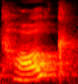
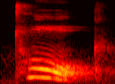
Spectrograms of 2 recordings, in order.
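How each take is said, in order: First: The L sound is pronounced. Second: The L sound is silent. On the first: The speaker calls it wrong. "Don't say talk" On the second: The speaker calls it right. "This is talk"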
